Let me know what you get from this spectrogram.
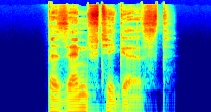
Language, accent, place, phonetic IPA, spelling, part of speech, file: German, Germany, Berlin, [bəˈzɛnftɪɡəst], besänftigest, verb, De-besänftigest.ogg
- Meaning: second-person singular subjunctive I of besänftigen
